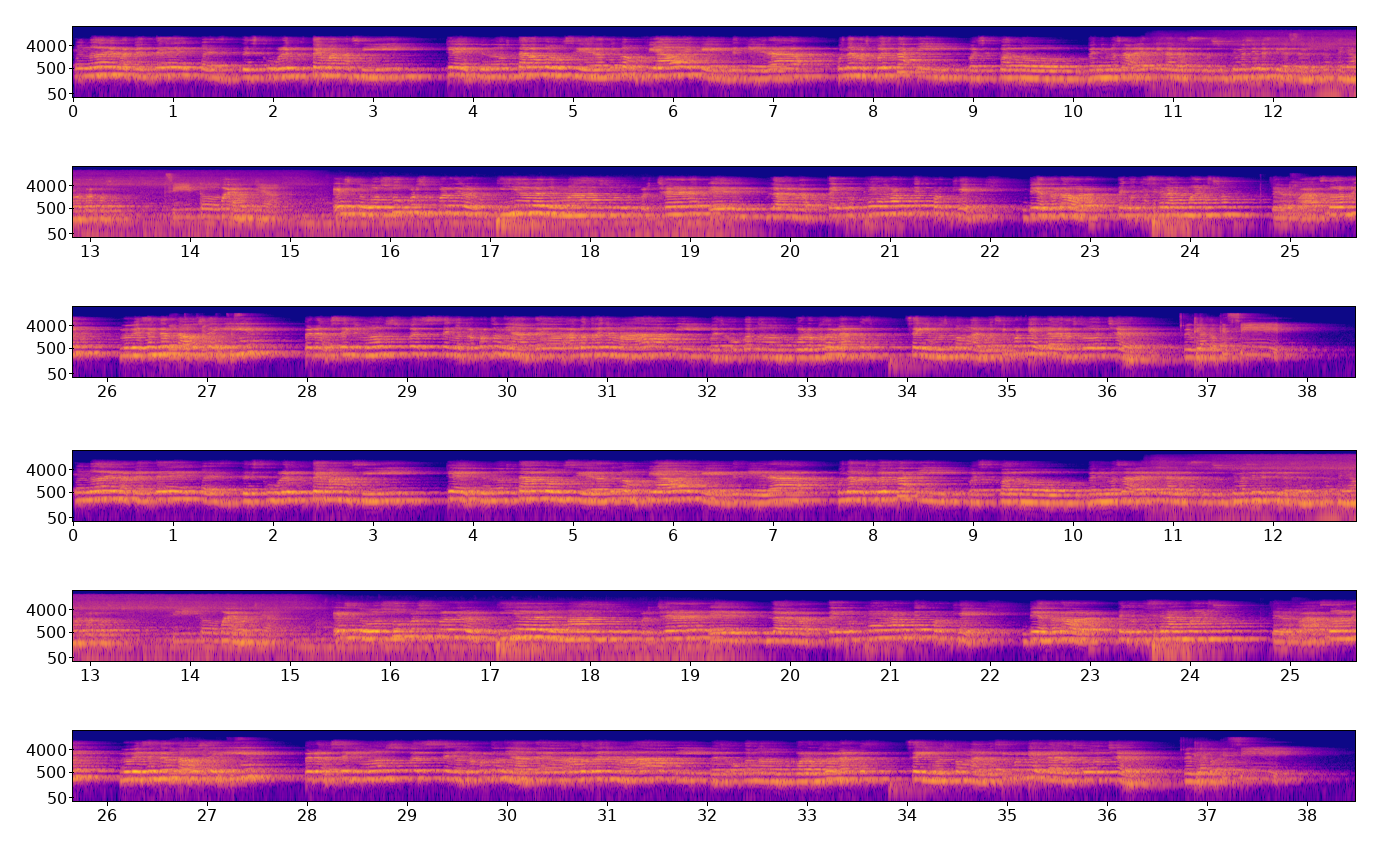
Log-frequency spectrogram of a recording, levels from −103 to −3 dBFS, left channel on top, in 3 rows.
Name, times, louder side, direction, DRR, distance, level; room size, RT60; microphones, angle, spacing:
voice 1, 0.0-3.3 3.7-7.3 7.6-13.2 14.3-14.6 15.4-21.8 22.3-24.5 24.8-25.8 26.1-27.5 28.0-33.6 34.0-36.3 36.8-36.9, equal, 20° left, -2 dB, 3.9 m, -30 dB
sound 1, 10.7-19.3, right 1 dB, 80° right, 3.0 m, -47 dB
voice 2, 12.3-12.7 13.7-14.9 25.0-25.4 26.6-27.2 36.9-37.7, left 4 dB, 90° left, 4 dB, 1.2 m, -39 dB
15.5 x 6.4 x 9.7 m, 1.3 s
head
